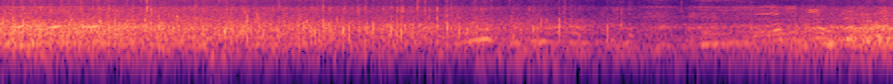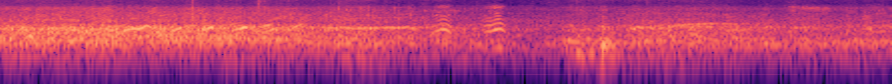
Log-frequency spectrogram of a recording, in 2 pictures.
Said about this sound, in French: On fera pas de bruit. On va arrêter d'applaudir pour toi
